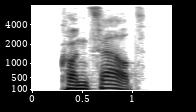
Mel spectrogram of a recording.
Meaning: 1. concert (musical event) 2. concerto
- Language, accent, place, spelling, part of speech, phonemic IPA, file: German, Germany, Berlin, Konzert, noun, /kɔnˈtsɛɐ̯t/, De-Konzert.ogg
